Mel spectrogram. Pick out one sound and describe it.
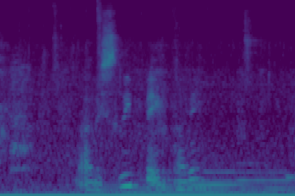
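A middle-aged man speaks softly and gently.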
